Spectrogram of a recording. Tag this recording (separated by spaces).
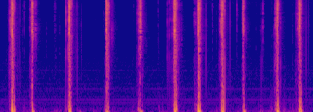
clipper candle lighter ignite smoke disposable ignition light match fire lighting burn tobacco burning zippo matchbox cigarette flame gas spark collection strike foley smoking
